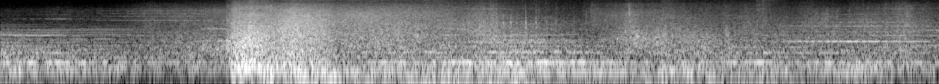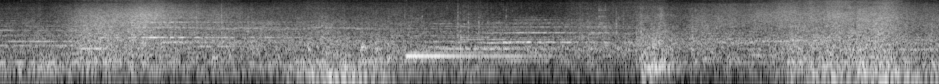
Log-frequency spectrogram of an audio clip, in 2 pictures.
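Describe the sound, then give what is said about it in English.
Strong wind roars over choppy lake water at night, with waves surging and splashing in repeated loud swells. The steady rush fills the whole scene, and no voices are heard. “By then, a strong wind was blowing and stirring up the water.”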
